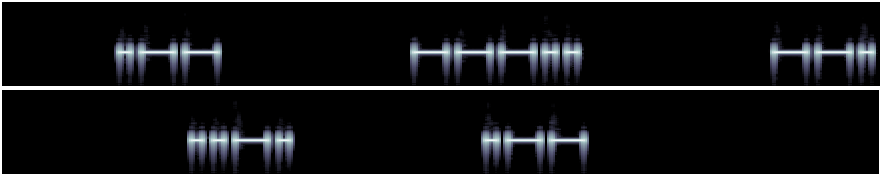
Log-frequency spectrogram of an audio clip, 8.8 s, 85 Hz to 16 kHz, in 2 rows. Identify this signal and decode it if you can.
Morse code, heard as a keyed tone, about 21 wpm, spaced as for 8 wpm, 700 Hz. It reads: W8GFW
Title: USA Call Signs - 5 Characters - 6x Character Spacing - 22wpm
